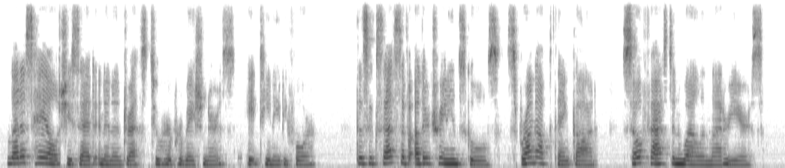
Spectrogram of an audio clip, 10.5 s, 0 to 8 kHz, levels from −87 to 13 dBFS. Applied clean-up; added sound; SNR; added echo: none; none; none; none.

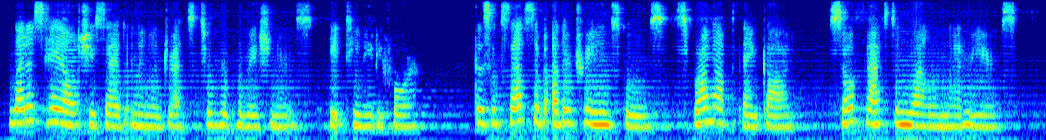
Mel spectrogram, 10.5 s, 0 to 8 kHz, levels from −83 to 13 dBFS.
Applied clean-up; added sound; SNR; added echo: neural separator model SepFormer DNS4.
